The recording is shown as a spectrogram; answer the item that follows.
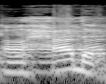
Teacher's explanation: وقف میں یہ دال ساکن ہو جائے گا اور دال حروف قلقلہ میں سے، تو اس پر پھر قلقلہ ہوگا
